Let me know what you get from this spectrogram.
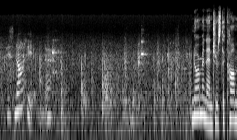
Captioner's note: restaurant din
